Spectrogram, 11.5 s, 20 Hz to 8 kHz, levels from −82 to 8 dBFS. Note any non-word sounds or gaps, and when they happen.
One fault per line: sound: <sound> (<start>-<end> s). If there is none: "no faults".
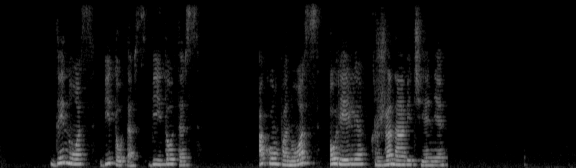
no faults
